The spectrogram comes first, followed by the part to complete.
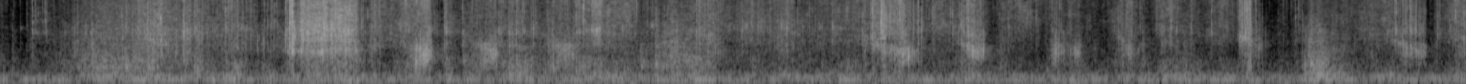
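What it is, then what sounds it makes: Crushed soap curls. Hands with long nails squeeze and crush green-and-white soap curls and crumbs into flakes on a white surface. Dry, bright crinkling and crunching crackles come in quick, irregular bursts, with a louder crush near the start and again partway through. The sound is mostly high and brittle with almost no low end.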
